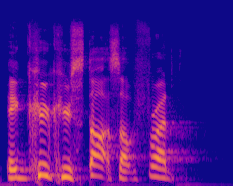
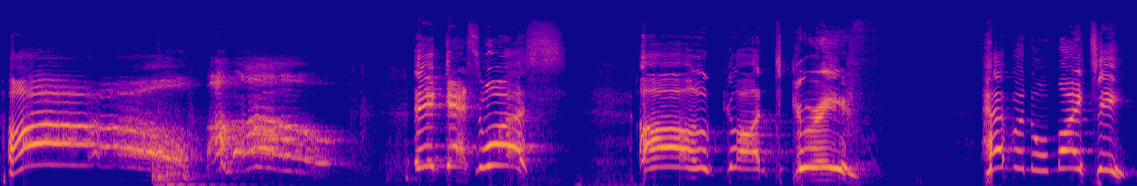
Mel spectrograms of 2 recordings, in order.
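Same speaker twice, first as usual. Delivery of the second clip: high shouted outrage, slow and stretched; shocked shout; 13 semitones higher, much slower than usual. Real, not acted. Fan sees the team sheet, shouts in high shock. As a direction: cry out in horror at the news.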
